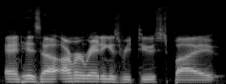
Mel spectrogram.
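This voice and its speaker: A man's voice: mid-range voice, steady tone, brisk, bright, forceful tone, smooth. A man running a tabletop roleplaying game as game master, speaking in a casual, somewhat hesitant way.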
